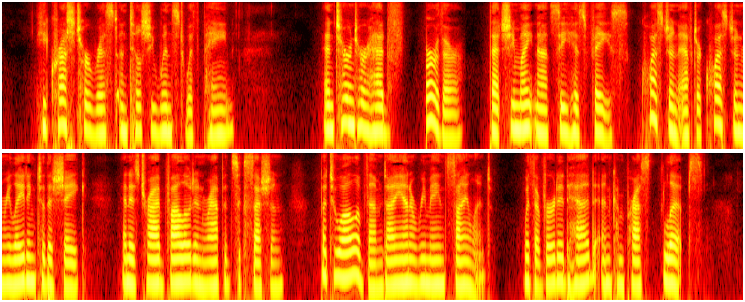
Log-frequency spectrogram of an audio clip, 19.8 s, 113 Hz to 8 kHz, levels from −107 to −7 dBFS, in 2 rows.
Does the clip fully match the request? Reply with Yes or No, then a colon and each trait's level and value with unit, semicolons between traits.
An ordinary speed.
Yes: average, 150 wpm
